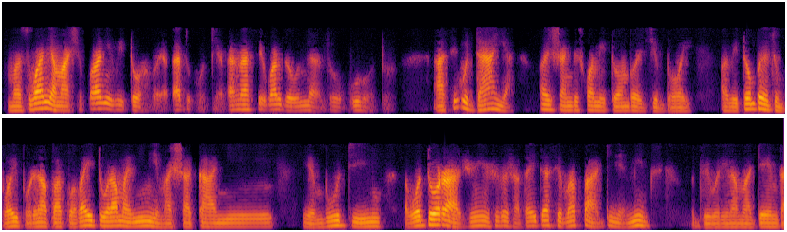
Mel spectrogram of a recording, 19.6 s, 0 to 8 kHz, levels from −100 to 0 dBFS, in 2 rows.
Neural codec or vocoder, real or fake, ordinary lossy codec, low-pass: codec, 24 kHz, 0.9 kbps, WavTokenizer, large speech release; fake; AAC, 16 kbps; 7.2 kHz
